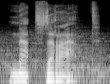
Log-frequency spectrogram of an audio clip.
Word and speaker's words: Nazaret: Nazaret, o Nazarat, como se pronuncia su nombre en hebreo, es la cuna de la cristiandad.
